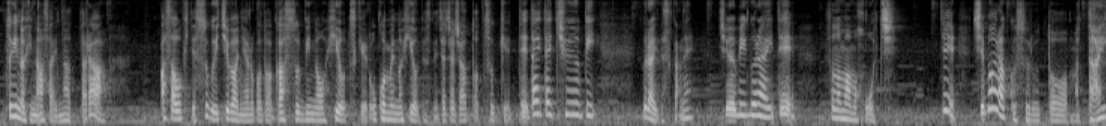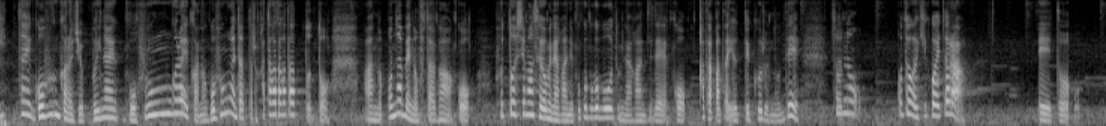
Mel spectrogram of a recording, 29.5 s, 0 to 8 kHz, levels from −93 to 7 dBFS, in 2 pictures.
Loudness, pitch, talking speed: -25 LUFS, 190 Hz, 375 characters per minute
